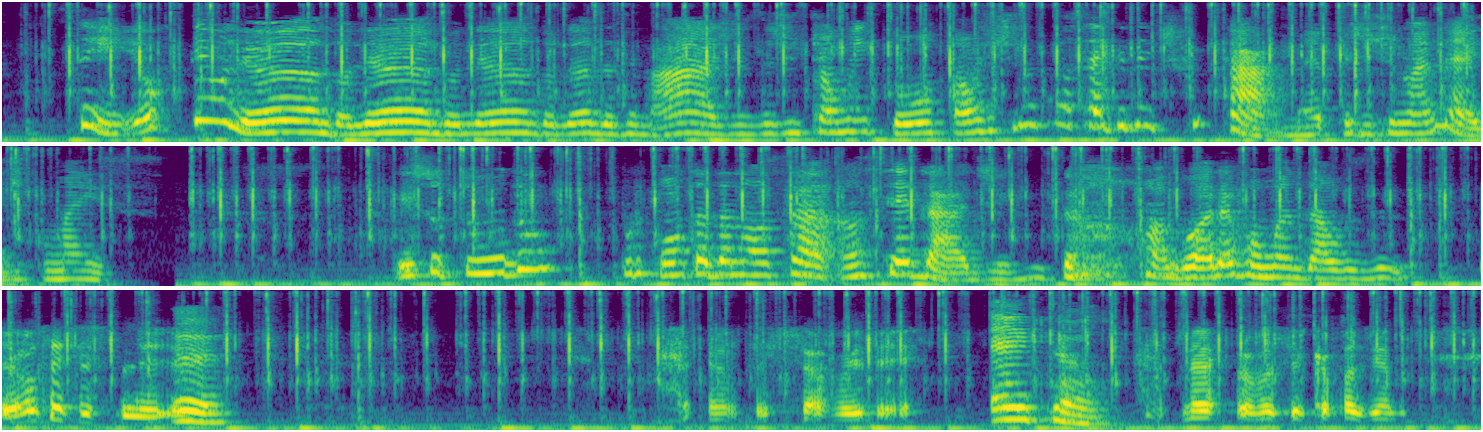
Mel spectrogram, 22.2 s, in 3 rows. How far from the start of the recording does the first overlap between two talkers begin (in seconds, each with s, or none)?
none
